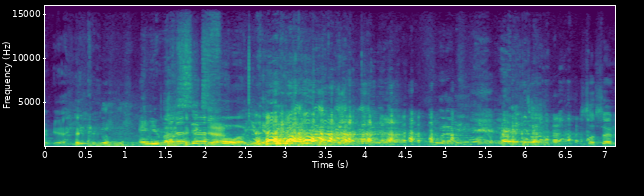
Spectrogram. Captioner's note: laughter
